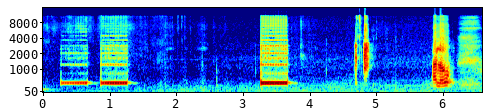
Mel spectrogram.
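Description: Telephone ringback tone while a call connects: two short ringing bursts in quick succession, a pause, then a third burst, followed by brief faint sounds and a voice near the end.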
